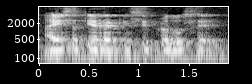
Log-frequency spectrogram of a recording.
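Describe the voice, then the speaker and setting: A man giving an earnest church testimony, often halting and restarting as he speaks. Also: sits low, monotone, noisy background. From Honduras. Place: church hall. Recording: distant, roomy, dull church recording.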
